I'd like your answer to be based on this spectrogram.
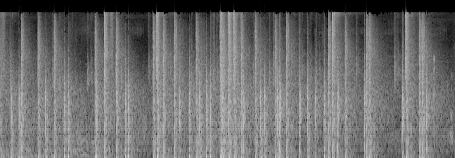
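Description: Rapid, dense gunfire in the military video game Arma: many sharp shots and bursts crack close and loud across the whole stretch, with a faint voice now and then.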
